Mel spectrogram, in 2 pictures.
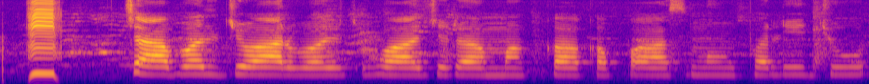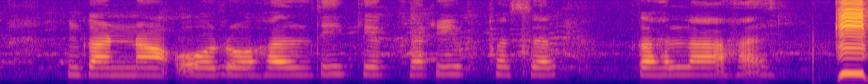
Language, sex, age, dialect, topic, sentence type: Magahi, female, 31-35, Southern, agriculture, statement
